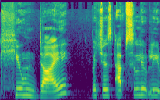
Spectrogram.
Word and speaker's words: Hyundai: So you'd call it Hyundai, Hyundai, or Hyundai if you say it very quickly, and not Hyundai.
